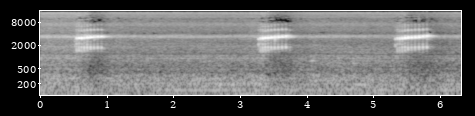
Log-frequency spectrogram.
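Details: A Western Chorus Frog, a small striped frog about the size of a quarter, from Iowa in spring, gives three short rising trills, like a finger run along a comb's teeth.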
